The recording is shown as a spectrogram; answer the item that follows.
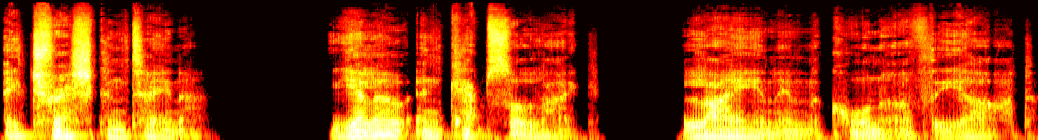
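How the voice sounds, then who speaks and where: Video game inner voice of intuition: extremely low, husky and gravelly, brooding, dreamlike and ominous. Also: male voice, no room sound, studio quality, heavily acted. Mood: brooding, mysterious. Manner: slow, hushed, ominous, dreamlike, deliberate. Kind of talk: scripted video game narration in second person.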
